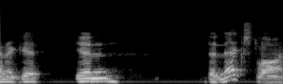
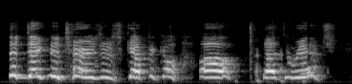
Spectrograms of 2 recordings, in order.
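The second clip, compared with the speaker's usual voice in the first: mocking laugh; 6 dB louder than usual. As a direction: imitate the boss cracking up, much higher. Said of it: "falling all over himself laughing".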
